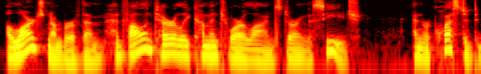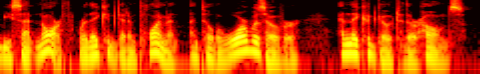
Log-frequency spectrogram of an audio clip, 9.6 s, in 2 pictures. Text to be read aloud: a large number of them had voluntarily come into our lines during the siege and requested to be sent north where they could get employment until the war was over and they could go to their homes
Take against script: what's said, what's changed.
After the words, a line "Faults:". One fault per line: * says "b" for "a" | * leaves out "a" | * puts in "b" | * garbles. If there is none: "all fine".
a large number of them had voluntarily come into our lines during the siege and requested to be sent north where they could get employment until the war was over and they could go to their homes
Faults:
all fine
